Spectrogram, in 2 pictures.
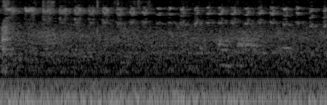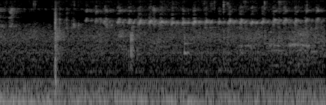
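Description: Insects trilling: a fast, pulsing high chirping that gives way about five seconds in to a steady high trill, over a faint low rumble. One sharp tick about five seconds in.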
